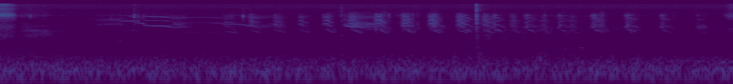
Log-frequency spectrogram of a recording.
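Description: Birds calling: a few short gliding whistles, then a quick run of scratchy calls, about five a second, over a steady low rumble.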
